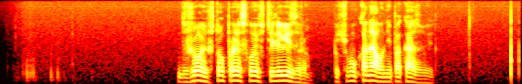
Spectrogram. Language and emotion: Russian, angry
